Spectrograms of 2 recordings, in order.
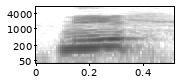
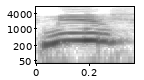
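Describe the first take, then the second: First: The word is said on a low pitch. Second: The word is said on a high pitch. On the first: It means sleep. "the low pitch" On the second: It means moth. "the highest pitch"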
